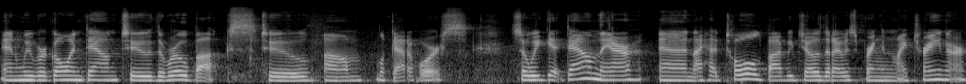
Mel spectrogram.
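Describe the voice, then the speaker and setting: Against noticeable background noise, a woman at a medium pitch talks at a fairly slow pace with fairly even intonation. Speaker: horse owner sharing memories. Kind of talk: eulogy story at memorial. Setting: outdoor barn gathering, livestreamed. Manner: casual storytelling.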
